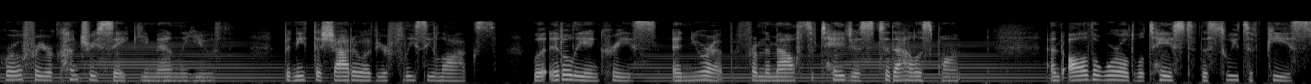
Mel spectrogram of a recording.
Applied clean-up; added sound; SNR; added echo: none; Wind instrument, woodwind instrument; 17 dB; none.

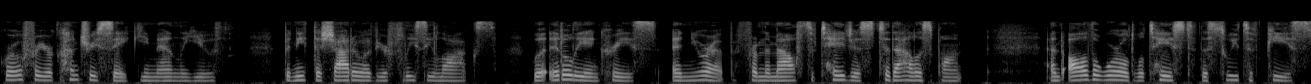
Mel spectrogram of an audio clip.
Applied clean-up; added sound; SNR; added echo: none; none; none; none.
